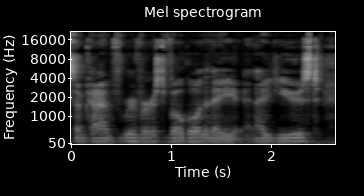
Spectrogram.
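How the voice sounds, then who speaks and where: This is a man speaking. His pitch is medium. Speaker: K-pop reaction YouTuber. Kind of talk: video reaction commentary. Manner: animated, many fillers; fast.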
